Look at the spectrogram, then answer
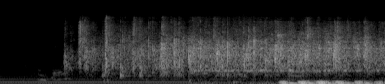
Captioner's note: applause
